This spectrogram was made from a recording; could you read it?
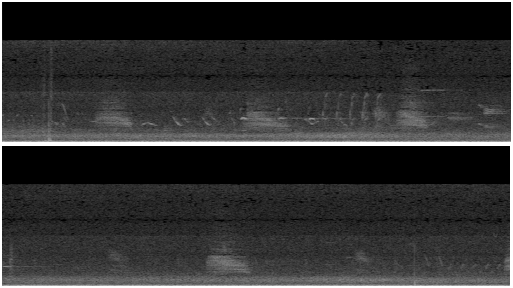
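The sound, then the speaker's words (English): European starlings give harsh, scratchy squawks and chattering calls in short, scattered bursts over a steady low rumble of background noise, moderately loud. “You can also hear some European starlings as well. There's our starlings squawking.”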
